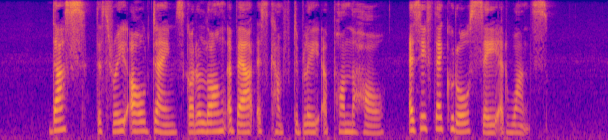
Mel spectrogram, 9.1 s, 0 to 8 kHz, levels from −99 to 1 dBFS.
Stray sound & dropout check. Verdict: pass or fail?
pass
